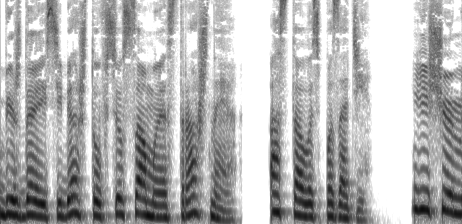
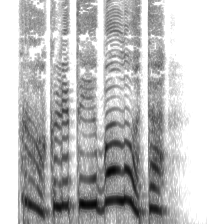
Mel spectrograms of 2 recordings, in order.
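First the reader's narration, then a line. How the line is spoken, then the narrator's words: Agitated breathless exclamation. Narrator (Russian): взволнованно выдохнула Паулина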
